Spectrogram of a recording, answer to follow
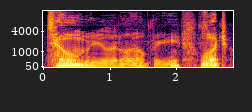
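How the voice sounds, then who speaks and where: An extremely deep, husky werewolf, acted by a man for an ASMR roleplay. He is burly and territorial, drawling his teasing threats slowly and possessively. The sound is close and dry. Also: lively intonation, darkish tone, no echo, full character voice. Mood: threatening. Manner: slow, drawling, taunting and possessive.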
